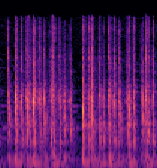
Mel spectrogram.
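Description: Keyboard-typing sound effect: a rapid run of key clicks, several a second, with a brief break about a second in, accompanying text that types itself onto the screen.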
